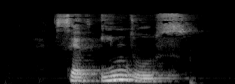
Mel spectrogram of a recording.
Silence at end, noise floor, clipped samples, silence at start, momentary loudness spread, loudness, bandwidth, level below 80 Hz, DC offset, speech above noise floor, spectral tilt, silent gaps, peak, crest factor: 0.45 s; -63 dBFS; under 0.1%; 0.55 s; 9 LU; -22 LUFS; 11.5 kHz; -60 dBFS; under 0.1%; 42 dB; -4.5 dB/octave; none; -6 dBFS; 18 dB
